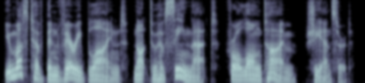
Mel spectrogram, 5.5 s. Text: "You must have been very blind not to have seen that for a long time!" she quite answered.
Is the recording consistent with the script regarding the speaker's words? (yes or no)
no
